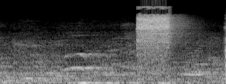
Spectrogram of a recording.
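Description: A recorded human sneeze played loudly through an interactive exhibit's speakers: one sudden, loud hissing burst about one and a half seconds in, lasting about a third of a second.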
